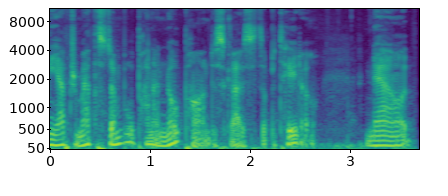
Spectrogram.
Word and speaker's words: Nopon: Prone, and in the aftermath stumble upon a Nopon disguised as a potato. Now, this game, since it was dubbed by NOA instead of NOE, we get a different pronunciation for Nopon versus Napon.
